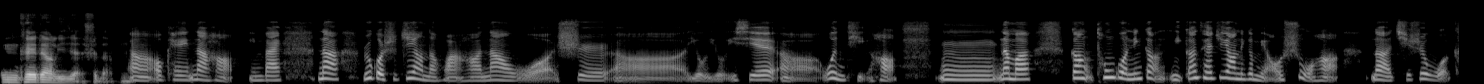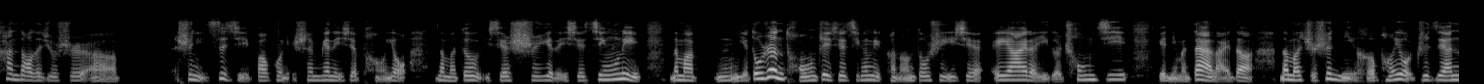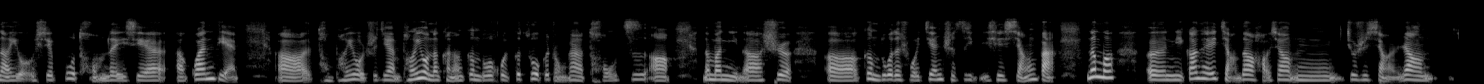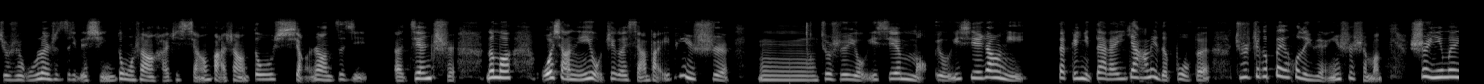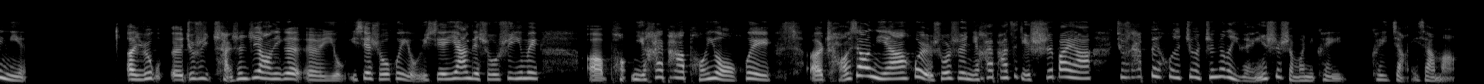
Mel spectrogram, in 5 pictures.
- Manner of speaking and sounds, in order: other background noise; teeth sucking
- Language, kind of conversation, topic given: Chinese, advice, 我该如何在群体压力下坚持自己的信念？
